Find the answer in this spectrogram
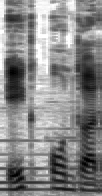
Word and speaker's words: ایک اونکار: بانی سے ہوئی ہے۔ گرو گرنتھ صاحب کا پہلا حرف ایک یا ایک ہے، اس کے بعد پھر اوم اور پھر کار آتا ہے، جس کا صحیح تلفظ ایک اونکار ہے۔ بس اس ایک اونکار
